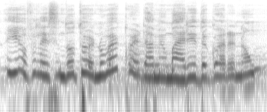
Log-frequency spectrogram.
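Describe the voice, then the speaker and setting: Woman giving church testimony, high gravelly voice, earnest storyteller. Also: very fast, warm tone. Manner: earnest storytelling, quoting others in her own voice. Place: church sanctuary.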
